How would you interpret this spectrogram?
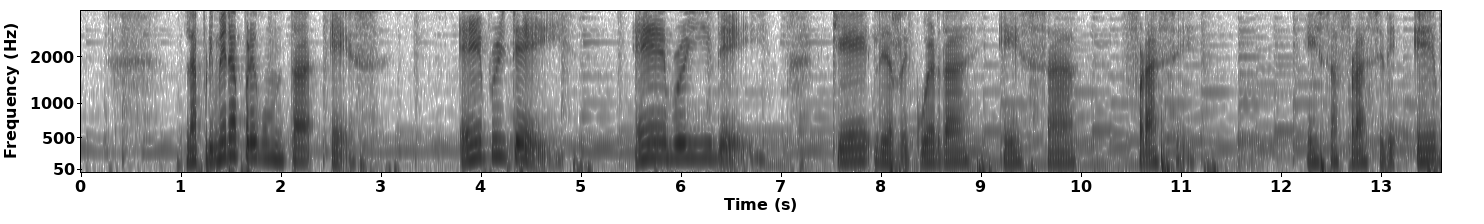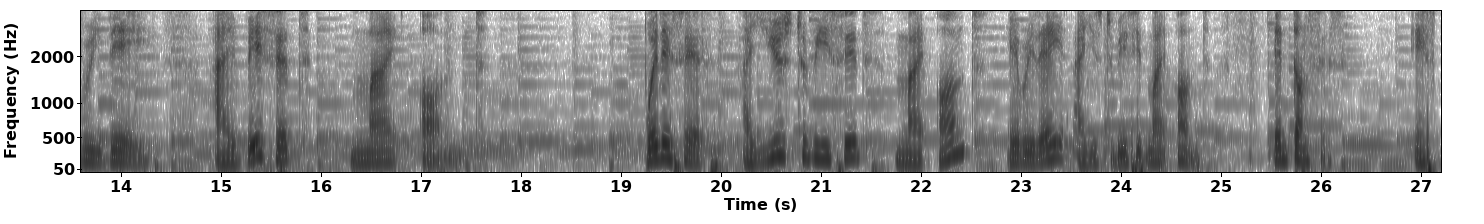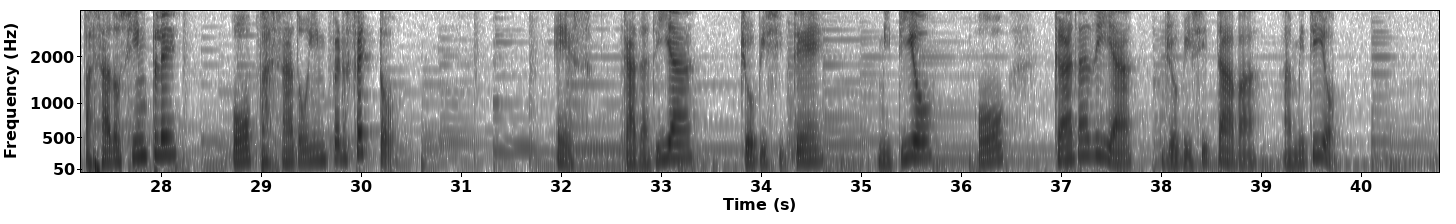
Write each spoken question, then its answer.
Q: Entonces, ¿es pasado simple o pasado imperfecto?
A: La respuesta es pasado imperfecto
